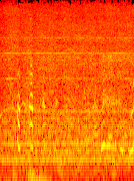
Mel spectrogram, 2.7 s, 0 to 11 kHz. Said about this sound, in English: I got myself a 16 amp leaf blower.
